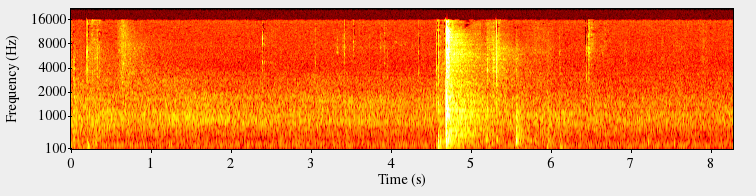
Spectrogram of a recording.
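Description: Hand tools working heavy fishing-rig wire on a jig: one sharp snap a little past halfway, followed by a few lighter clicks and knocks.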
